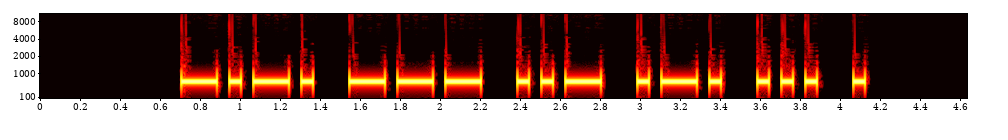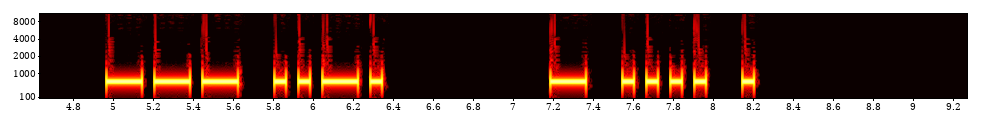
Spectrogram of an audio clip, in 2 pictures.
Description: Morse code, heard as a keyed tone, about 20 wpm, 700 Hz. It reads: COURSE OF THE
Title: 2x Word-Spacing - Sets of 5 Words - 20wpm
